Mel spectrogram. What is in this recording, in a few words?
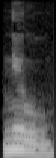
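"niu4" Mandarin Chinese syllable, fourth tone; Cours-de-Chinois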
